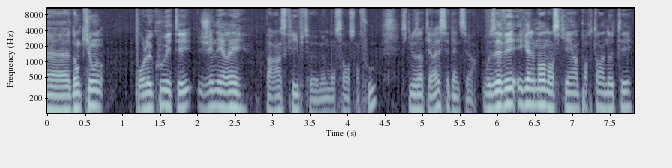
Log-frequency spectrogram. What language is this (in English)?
French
